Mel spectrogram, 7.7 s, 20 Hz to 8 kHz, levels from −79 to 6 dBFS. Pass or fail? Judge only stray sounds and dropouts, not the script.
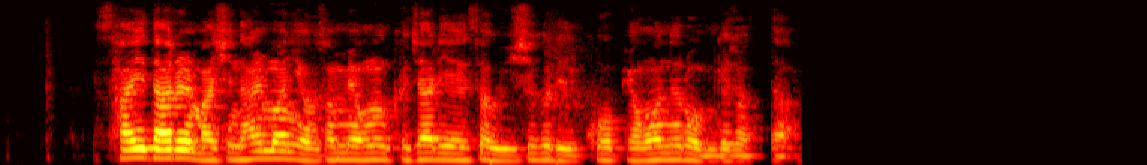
pass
